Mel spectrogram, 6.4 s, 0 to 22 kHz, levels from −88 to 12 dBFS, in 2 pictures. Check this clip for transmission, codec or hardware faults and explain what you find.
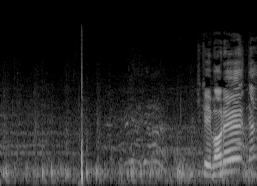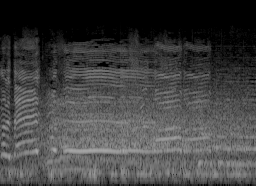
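One fault is present: a doubled audio track from 4.71 s to the end. A second full-band copy appears abruptly, trailing by roughly 0.4 s at about 5 dB below the original, with no decay or room colour. The likely cause is a slower second capture path.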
